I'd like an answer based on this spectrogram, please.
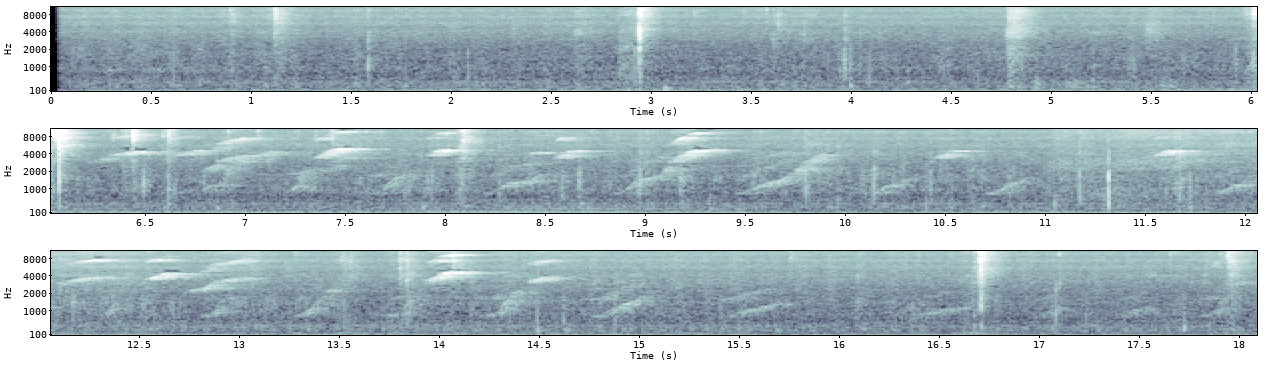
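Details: Pet guinea pigs during carrot thievery: bursts of short, rising squeaky chirps, several in quick succession, repeating through the middle of the recording, with occasional sharp clicks and taps in between.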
